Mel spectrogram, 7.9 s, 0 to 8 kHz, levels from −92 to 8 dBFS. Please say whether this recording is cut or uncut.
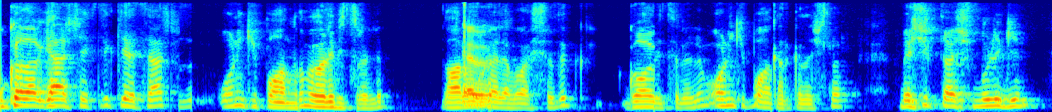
cut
